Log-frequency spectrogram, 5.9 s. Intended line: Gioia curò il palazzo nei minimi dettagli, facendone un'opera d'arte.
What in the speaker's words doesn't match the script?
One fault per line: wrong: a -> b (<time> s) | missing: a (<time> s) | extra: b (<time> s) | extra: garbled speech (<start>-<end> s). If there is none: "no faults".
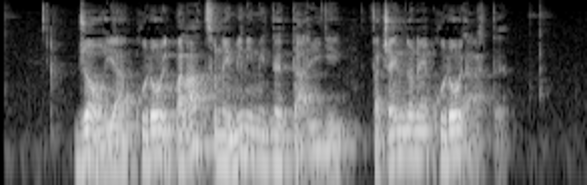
wrong: un'opera -> curò (4.3 s)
